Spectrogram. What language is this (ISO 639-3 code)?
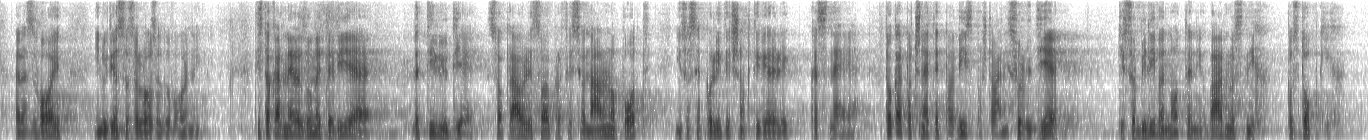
slv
